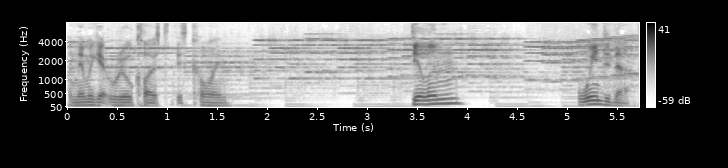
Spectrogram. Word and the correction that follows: Windler: He's on the Cavs, and I didn't even pronounce his name right. I think it's Windler.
